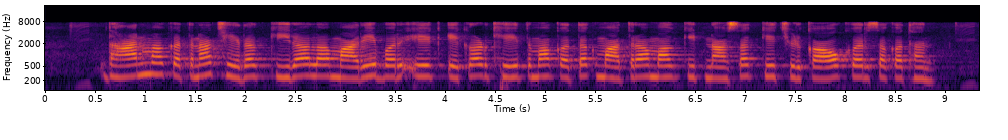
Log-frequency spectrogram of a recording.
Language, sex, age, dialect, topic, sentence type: Chhattisgarhi, female, 18-24, Eastern, agriculture, question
